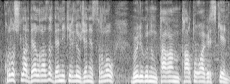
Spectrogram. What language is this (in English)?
Kazakh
